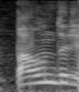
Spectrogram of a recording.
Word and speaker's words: 파운드리: 그래서 4 파운드리 파운드리 파운드리 가 아니고 파운드리 야 예전 은솔 사람인에서 빠 온 파운드리 라고 해요 바운드 리 예 파운드리 옛 이 된소리 발음 을 해야 듣는 사람이 뒤 쏙쏙 들어와요 이건 발음상의 문제 이거는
